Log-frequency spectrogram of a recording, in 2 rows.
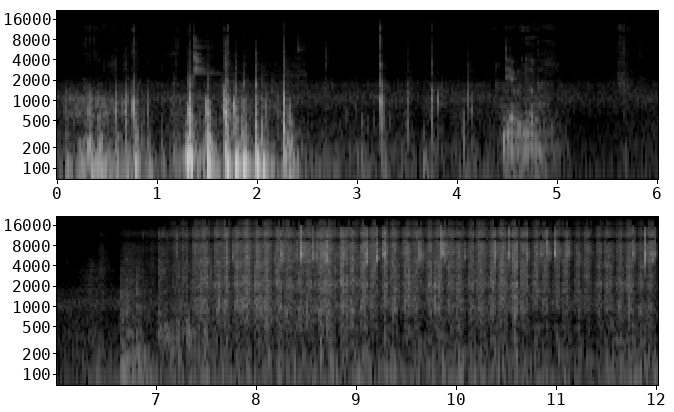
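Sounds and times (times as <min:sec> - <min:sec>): packaging rustling shake: 0:07.0 - 0:12.0.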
